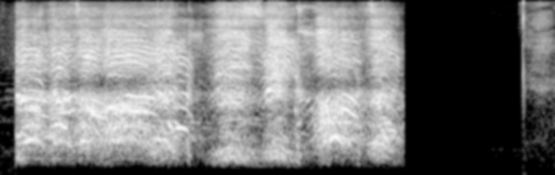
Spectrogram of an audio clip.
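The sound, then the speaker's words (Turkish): A crowd of teacher candidates protesting with their diplomas, demanding appointments, chants slogans loudly in unison, the shouted phrases rising and falling in rhythmic bursts for about four seconds before cutting off into near silence. “Atanamadıkları ve başka işlerde çalıştıkları için diplomalı eylem yaptı öğretmen adayları.”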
